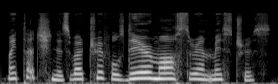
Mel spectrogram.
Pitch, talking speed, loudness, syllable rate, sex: 245 Hz, 170 wpm, -16 LUFS, 5.4 syllables/s, female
